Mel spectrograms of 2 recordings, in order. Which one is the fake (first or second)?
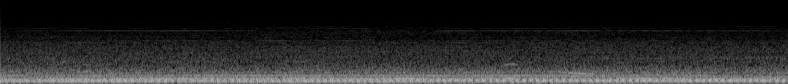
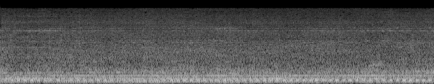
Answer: second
